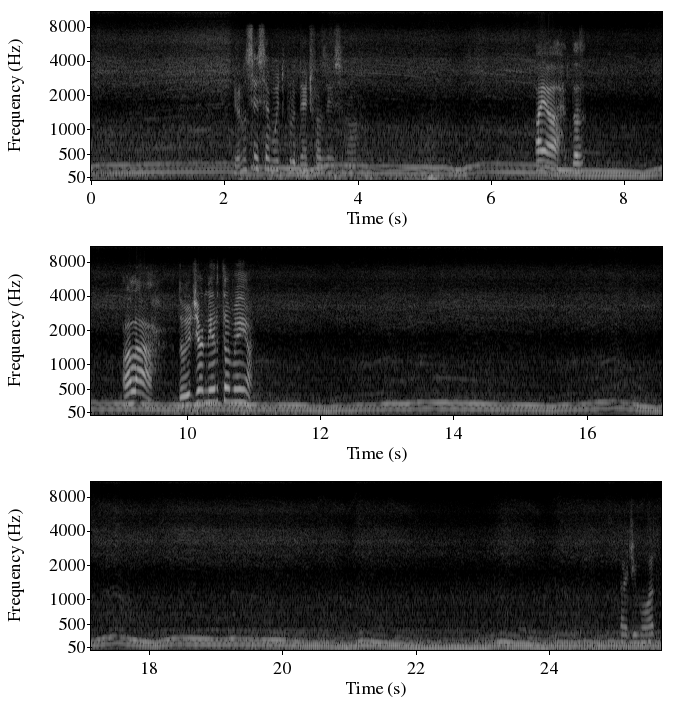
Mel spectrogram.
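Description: A motorcycle engine hums steadily and rises and falls in pitch as it speeds along.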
